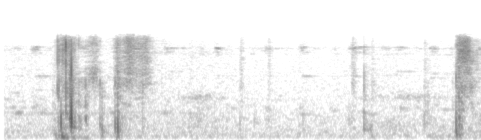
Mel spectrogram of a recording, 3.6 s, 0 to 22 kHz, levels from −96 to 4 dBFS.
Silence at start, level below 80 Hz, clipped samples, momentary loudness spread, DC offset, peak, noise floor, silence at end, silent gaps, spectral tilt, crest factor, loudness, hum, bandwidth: 0.1 s; -80 dBFS; under 0.1%; 26 LU; under 0.1%; -12 dBFS; -72 dBFS; 0 s; none; -1.5 dB/octave; 36 dB; -43 LUFS; none; 8.2 kHz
